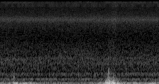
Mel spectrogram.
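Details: Swarming honey bees arriving in large numbers at a house in Destin, Good Friday 2025, during swarm trapping; a constant humming drone under a heavy low rumble, with one loud thump partway through.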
